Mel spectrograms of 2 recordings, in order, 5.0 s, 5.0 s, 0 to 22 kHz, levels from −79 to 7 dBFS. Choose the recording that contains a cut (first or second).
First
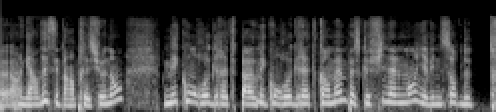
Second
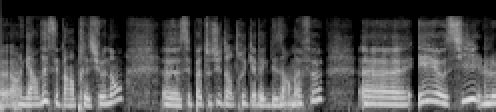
first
